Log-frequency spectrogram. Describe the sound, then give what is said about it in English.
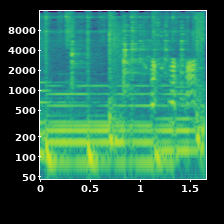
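Dishes clink and clatter during washing, several sharp knocks with ringing, sustained tones from plates and pans over a steady, fairly loud background. “I will say, you washed in the background.”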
